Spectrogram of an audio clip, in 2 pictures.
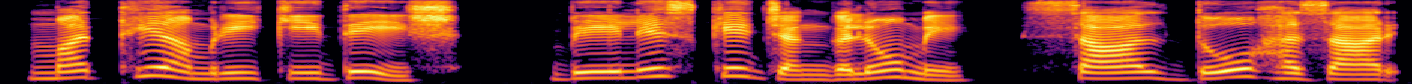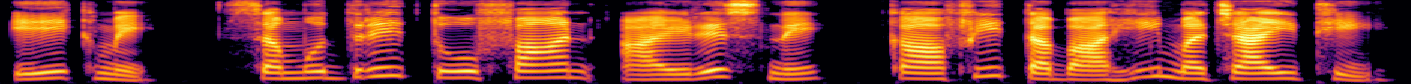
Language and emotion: Hindi, neutral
